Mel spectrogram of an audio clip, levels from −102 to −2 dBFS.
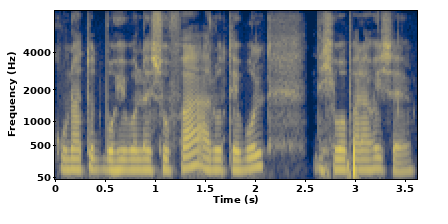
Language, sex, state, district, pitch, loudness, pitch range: Assamese, male, Assam, Kamrup Metropolitan, 140 Hz, -23 LUFS, 135-145 Hz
